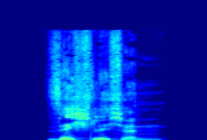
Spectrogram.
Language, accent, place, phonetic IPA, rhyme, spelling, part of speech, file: German, Germany, Berlin, [ˈzɛçlɪçn̩], -ɛçlɪçn̩, sächlichen, adjective, De-sächlichen.ogg
- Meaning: inflection of sächlich: 1. strong genitive masculine/neuter singular 2. weak/mixed genitive/dative all-gender singular 3. strong/weak/mixed accusative masculine singular 4. strong dative plural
